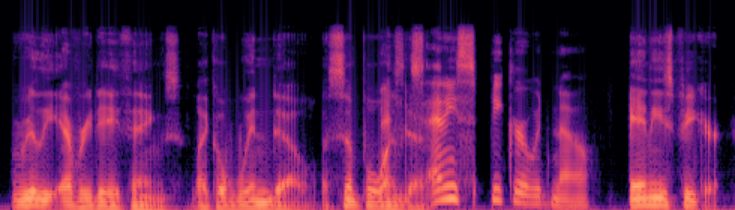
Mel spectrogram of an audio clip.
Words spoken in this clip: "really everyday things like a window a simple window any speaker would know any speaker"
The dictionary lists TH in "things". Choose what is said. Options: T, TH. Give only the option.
TH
